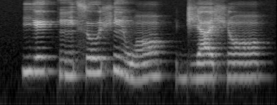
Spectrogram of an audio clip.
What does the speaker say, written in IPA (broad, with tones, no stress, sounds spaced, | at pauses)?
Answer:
j e˦ k ĩ˧ s o˦ ʃ ĩ˦˨ w ɔ̃˨˦ | d͡ʒ a˧ ʃ ɔ̃˧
